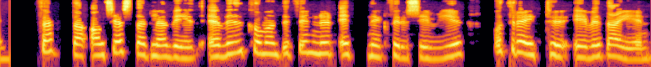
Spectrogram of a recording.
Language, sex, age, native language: Icelandic, female, 30-39, Icelandic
